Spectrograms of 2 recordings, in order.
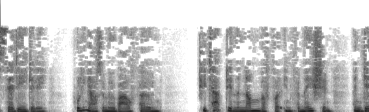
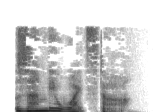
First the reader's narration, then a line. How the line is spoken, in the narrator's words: Oliver Spike was saying in a flat, limp voice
